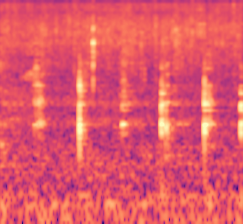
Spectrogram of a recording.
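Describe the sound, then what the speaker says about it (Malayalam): Egg pepper fry being stirred in a pan with garlic and fennel in oil, a soft steady sizzle under repeated scraping strokes of a spatula, about five sharp stir sounds spaced roughly half a second apart, close and moderately loud, with no talking. "ഇതുപോലെ ഇളക്കി റെഡിയാക്കി എടുക്കുക."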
